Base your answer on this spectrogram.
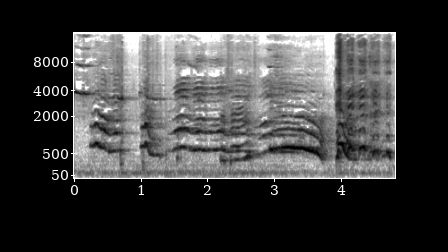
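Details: A lonely puppy named Copper, missing the mom who left, whines in bending tones, then draws out one long, level moan before a sudden louder, noisy yelp at the end, indoors.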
